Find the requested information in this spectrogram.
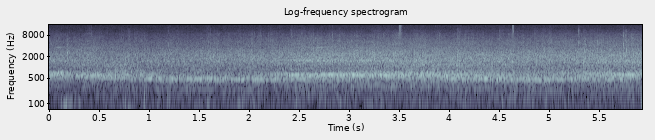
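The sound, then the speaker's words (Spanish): A football stadium crowd at San Mamés sings for coach Ernesto Valverde, a loud, continuous mass of voices with a sustained chanted tone. “Ha saludado Ernesto. Ernesto Valverde. Es la primera vez que le cantan en Samamés”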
